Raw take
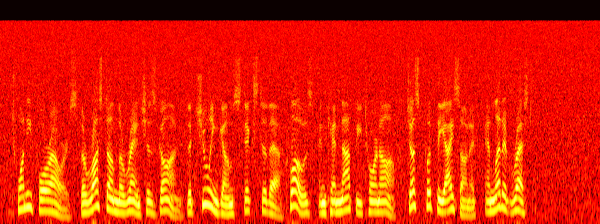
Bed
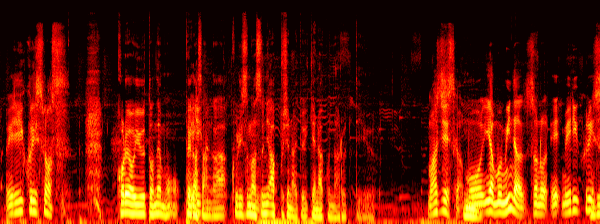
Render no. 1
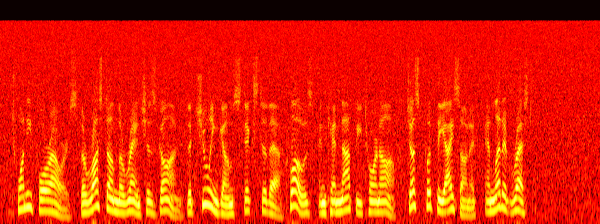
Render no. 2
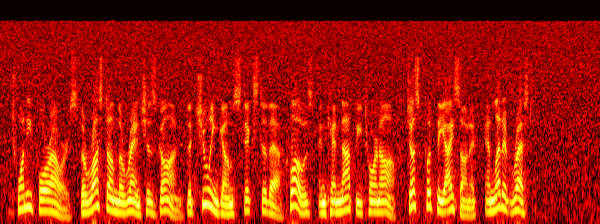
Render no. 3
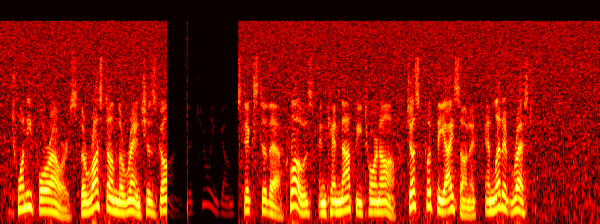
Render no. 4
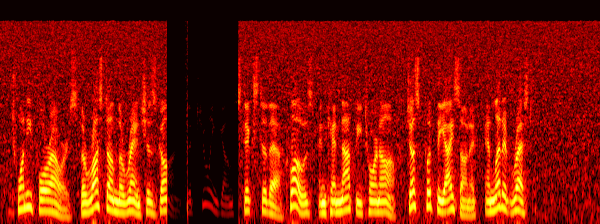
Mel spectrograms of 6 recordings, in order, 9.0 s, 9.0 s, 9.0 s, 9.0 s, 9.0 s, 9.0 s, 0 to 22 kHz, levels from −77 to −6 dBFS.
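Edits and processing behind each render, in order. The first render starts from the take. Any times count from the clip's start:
nothing audible
denoiser 13 dB, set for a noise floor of -31 dBFS
2.5–3.58 flipped gate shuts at -22 dBFS, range -37 dB
gain -2 dB

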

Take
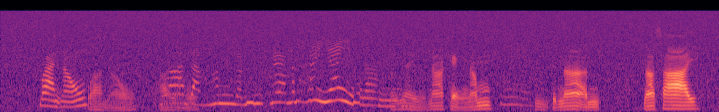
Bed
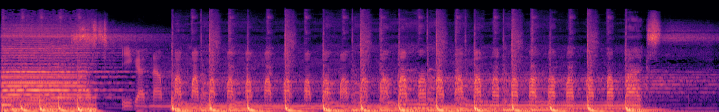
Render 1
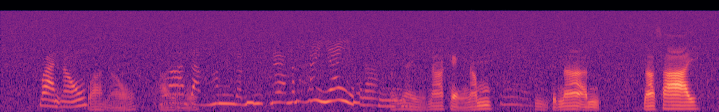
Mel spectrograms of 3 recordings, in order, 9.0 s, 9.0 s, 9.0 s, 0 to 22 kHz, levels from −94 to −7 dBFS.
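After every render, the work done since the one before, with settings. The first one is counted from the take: nothing audible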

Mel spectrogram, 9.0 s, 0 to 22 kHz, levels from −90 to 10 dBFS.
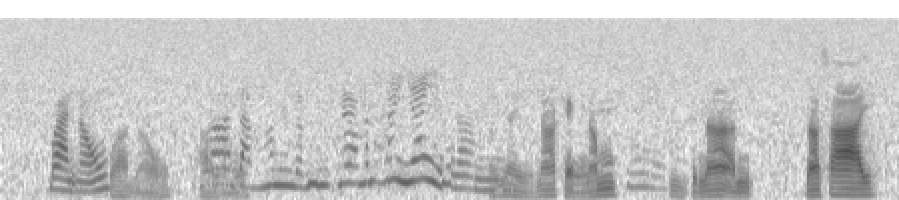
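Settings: denoiser 13 dB, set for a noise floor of -42 dBFS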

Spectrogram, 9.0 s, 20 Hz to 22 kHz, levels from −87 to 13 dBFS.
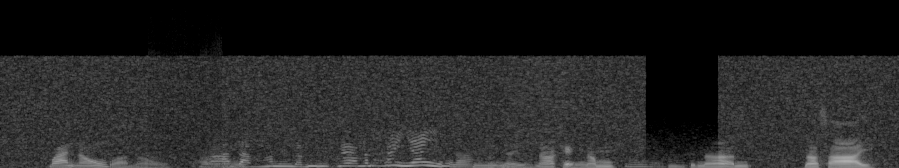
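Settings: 1.47–2.22 tube stage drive 36 dB, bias 0.5; 5.04–5.75 doubler 13 ms -5 dB; 6.45–7.18 tape spacing loss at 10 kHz 43 dB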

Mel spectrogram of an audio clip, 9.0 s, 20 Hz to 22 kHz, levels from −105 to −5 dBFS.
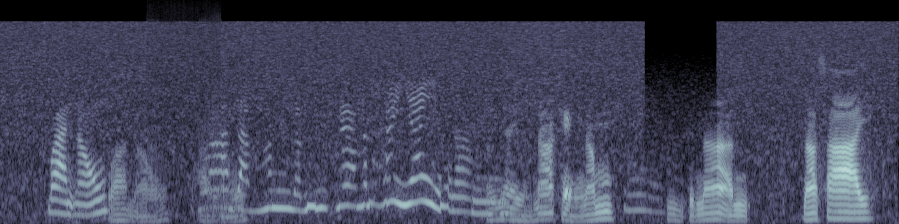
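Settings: gain -3 dB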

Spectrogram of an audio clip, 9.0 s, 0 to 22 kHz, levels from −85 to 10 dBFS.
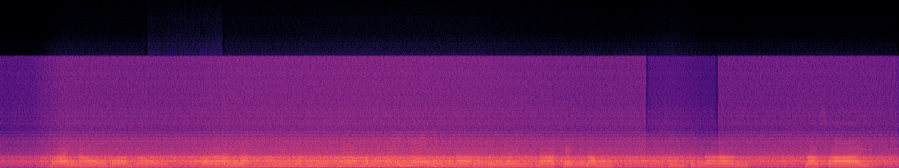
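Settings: per-bin compression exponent 0.2; AGC gain up to 11.5 dB

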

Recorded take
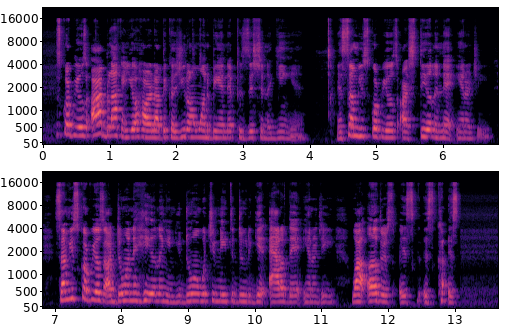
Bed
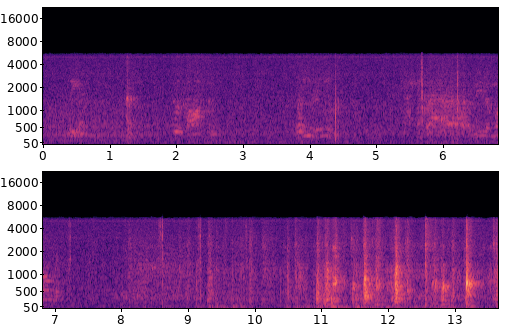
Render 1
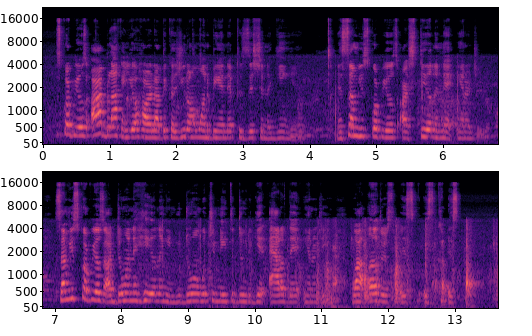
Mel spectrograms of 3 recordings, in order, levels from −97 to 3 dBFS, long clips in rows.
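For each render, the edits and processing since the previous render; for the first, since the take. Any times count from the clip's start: add bed -13 dB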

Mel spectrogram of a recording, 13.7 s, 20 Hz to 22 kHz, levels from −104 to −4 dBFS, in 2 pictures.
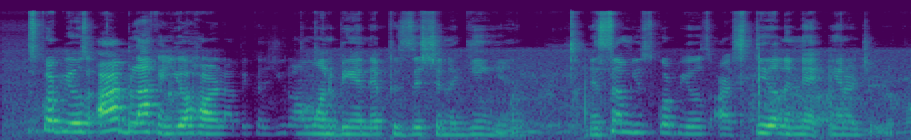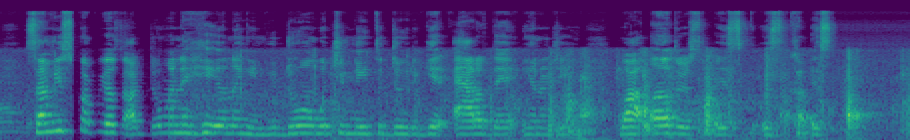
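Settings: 1.48–2.4 dip -24 dB, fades 0.21 s; 4.6–5.54 gain -9 dB; 7.36–8.09 upward expander 2.5:1, over -46 dBFS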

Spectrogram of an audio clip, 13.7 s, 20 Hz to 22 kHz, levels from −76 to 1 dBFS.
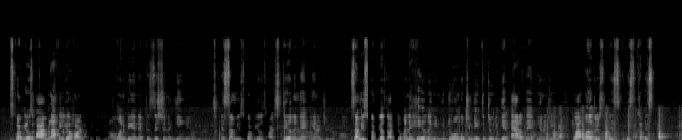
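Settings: gain +2 dB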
